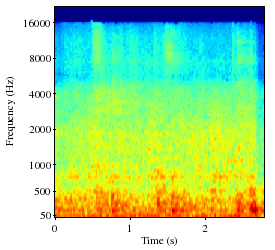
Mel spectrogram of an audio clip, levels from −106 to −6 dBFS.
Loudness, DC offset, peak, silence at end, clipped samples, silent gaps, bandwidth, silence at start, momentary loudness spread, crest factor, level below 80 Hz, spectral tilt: -22 LUFS; under 0.1%; -2 dBFS; 0 s; under 0.1%; none; 16 kHz; 0 s; 5 LU; 18 dB; -26 dBFS; -7 dB/octave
